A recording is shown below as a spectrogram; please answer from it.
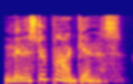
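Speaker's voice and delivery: high, slow, feminine caress. A narrator's reading. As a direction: soothe like a clean summer breeze. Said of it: "her voice like the caress".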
